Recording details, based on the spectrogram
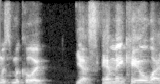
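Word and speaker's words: Makoy: say his name was mccoy yes m-a-k-o-y like a real mccoy but it's spelled m-a-k-o-y um and his middle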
